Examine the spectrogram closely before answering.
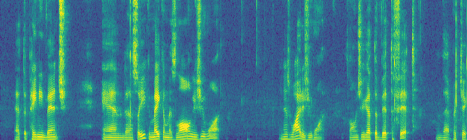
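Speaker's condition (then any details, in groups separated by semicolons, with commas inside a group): No condition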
